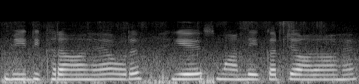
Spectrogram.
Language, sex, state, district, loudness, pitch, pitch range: Hindi, female, Punjab, Pathankot, -14 LUFS, 235 Hz, 230-240 Hz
